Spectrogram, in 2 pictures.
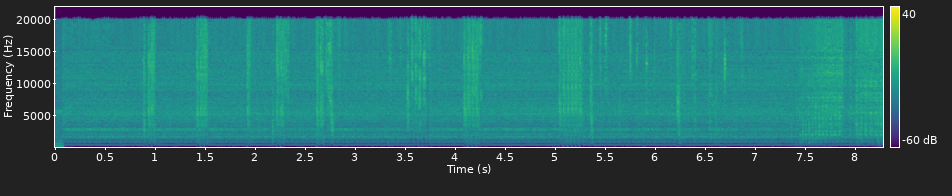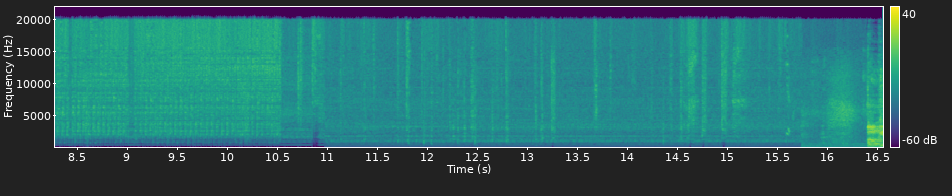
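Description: A wooden wall panel for a shop clamp storage wall gets a corner notch cut, with intermittent rasping, sawing strokes at moderate volume close by and a louder burst at the end.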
